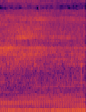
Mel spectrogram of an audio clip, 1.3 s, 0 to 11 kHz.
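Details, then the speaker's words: New Predator 2000 inverter generator powering camper lights at a rest area: a steady low drone at constant pitch with a slight clatter, no surging or hunting; normal running under load, quieter than the semi trucks. "a little generator you can't see it plugged into the camper real quiet it's actually quieter than the semi trucks"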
